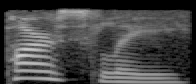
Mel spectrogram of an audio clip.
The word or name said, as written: parsley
